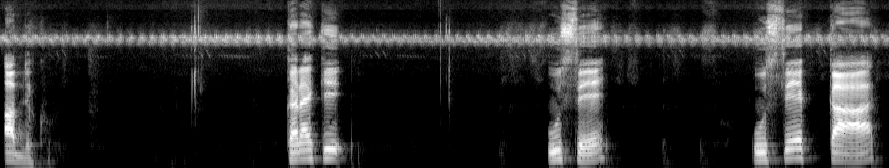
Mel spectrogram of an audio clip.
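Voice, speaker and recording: A man's voice: medium pitch, smooth. A man teaching English grammar to a class, repeating questions and answering them himself. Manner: slow, drawn-out delivery.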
